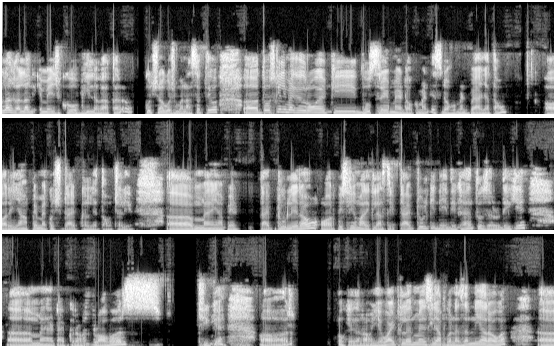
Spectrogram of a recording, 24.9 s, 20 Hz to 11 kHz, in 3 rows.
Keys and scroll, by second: 5.6 Left, 9.4 Left, 13.7 BackSpace, 16.6-18.4 typing, 21.8 Left.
